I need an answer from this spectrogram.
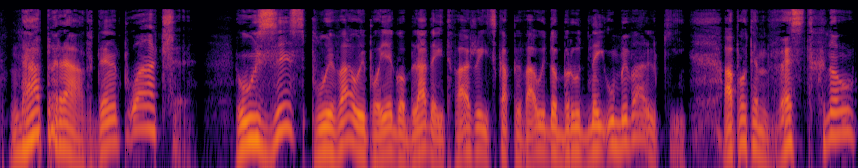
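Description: A man narrating an audiobook in an expressive, tense storytelling manner. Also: fairly low pitch, husky, dry recording.

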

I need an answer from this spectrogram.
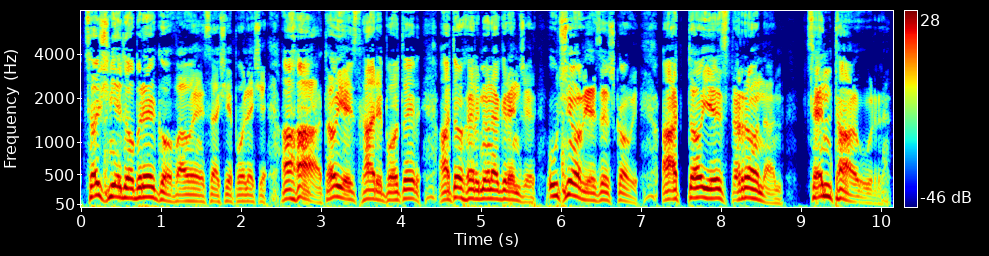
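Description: A man voicing Hagrid, a big, gruff gamekeeper who talks loudly and impatiently. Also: medium pitch, very animated, a little slow, few pauses, dry recording, clean studio sound, pitched above the performer's own voice, heavily acted. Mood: blustery. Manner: loud, blustery, impatient.

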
